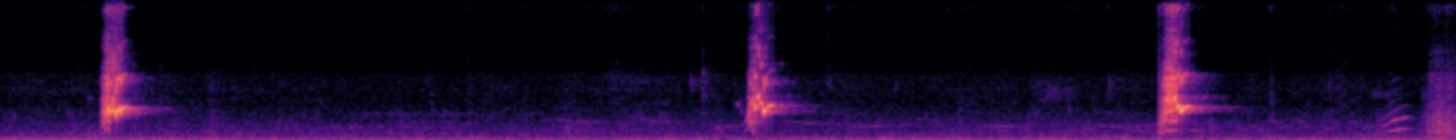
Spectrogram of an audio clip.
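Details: Javan myna delivering three harsh, explosive chips about two seconds apart, ending with a softer rising squeaky note, over low background hum.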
